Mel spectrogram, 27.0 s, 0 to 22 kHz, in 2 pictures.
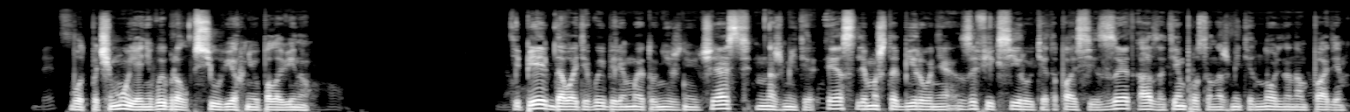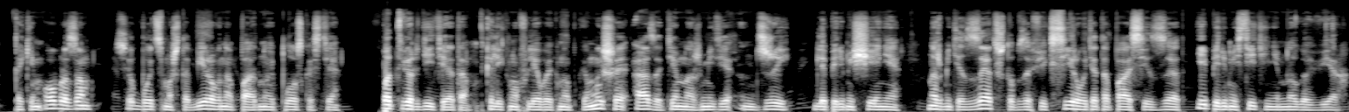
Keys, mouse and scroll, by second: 0.7 ctrl+z, 4.5 ctrl+shift+z, 7.1-7.7 scroll up 1, 7.7 s, 9.9 z, 12.2 KP_0, 20.7 g, 22.1 z, 26.8 middle click.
